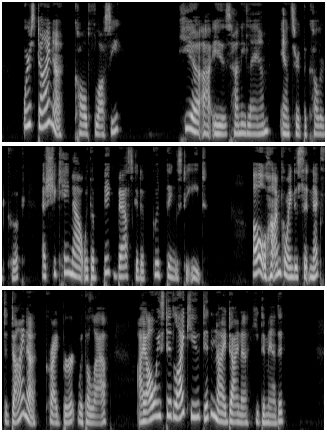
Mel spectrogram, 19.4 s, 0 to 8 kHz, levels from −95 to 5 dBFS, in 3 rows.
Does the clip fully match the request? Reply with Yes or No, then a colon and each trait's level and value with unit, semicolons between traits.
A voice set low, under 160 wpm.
No: high, 200 Hz; average, 150 wpm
